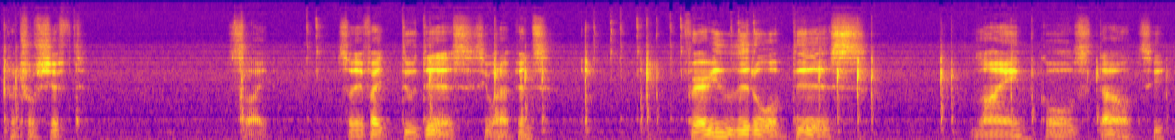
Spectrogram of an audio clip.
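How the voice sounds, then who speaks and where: A man thinking aloud in a casual screen-recorded software tutorial, muttering in short, slangy fragments as he works. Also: deep voice, expressive, slow, long pauses. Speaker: 3D modeling tutorial host. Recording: clear background noise, keyboard and mouse clicks. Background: typing and mouse clicking.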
